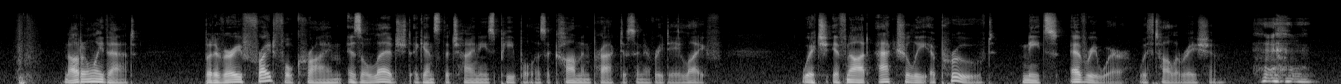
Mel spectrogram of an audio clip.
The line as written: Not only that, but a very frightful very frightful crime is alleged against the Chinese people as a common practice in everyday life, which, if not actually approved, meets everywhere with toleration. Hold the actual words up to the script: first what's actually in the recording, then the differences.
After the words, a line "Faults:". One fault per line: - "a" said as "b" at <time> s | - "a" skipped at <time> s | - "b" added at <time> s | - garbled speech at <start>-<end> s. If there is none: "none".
Not only that, but a very frightful crime is alleged against the Chinese people as a common practice in everyday life, which, if not actually approved, meets everywhere with toleration.
Faults:
- "very frightful" skipped at 2.9 s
